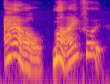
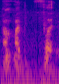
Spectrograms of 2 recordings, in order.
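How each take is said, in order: First: Loud, high theatrical cry of hurt; hammed-up injury wail; overdone pain. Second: Hushed, barely voiced mumble of hurt; tiny suppressed complaint under the breath; hiding pain. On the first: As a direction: yell it out for the whole food court to hear. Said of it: "they're not gonna go". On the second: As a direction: keep the pain to yourself, almost whispering. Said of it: "if someone's nearby and sees them".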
